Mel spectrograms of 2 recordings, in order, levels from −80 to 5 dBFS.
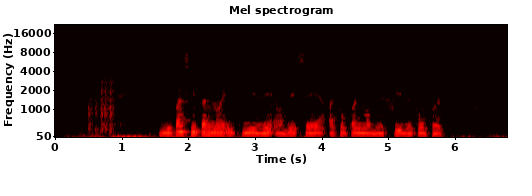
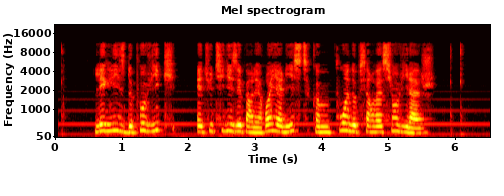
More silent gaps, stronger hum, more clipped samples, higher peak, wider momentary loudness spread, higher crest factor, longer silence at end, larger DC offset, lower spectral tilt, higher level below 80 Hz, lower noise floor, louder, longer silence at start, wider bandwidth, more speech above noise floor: neither; neither; neither; second, -32 dBFS vs -4 dBFS; first, 14 LU vs 8 LU; about the same, 16 dB vs 18 dB; second, 0.05 s vs 0.4 s; neither; first, -8.5 dB/octave vs -4.5 dB/octave; second, -66 dBFS vs -58 dBFS; first, -72 dBFS vs -48 dBFS; second, -49 LUFS vs -20 LUFS; about the same, 0.15 s vs 0.1 s; first, 16.5 kHz vs 11.5 kHz; second, 24 dB vs 28 dB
